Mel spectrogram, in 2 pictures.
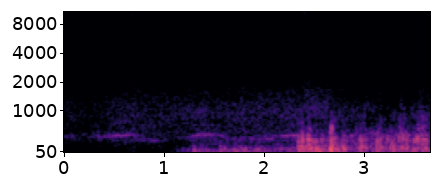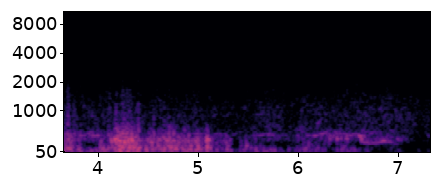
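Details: Blue pied male pigeon recorded on 24 April 2022 giving low, soft, rolling coos that rise and fall repeatedly, over rumbling and shuffling noise.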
